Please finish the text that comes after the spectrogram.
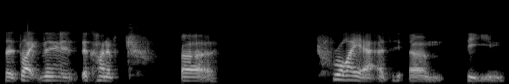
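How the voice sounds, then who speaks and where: Rambling woman with a gravelly voice, heard over dull lo-fi call audio. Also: on the low side, slow. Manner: rambling, hesitant, many fillers. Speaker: call participant. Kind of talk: casual group call chat.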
